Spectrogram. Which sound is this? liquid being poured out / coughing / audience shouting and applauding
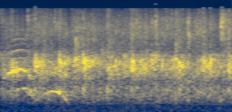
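audience shouting and applauding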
